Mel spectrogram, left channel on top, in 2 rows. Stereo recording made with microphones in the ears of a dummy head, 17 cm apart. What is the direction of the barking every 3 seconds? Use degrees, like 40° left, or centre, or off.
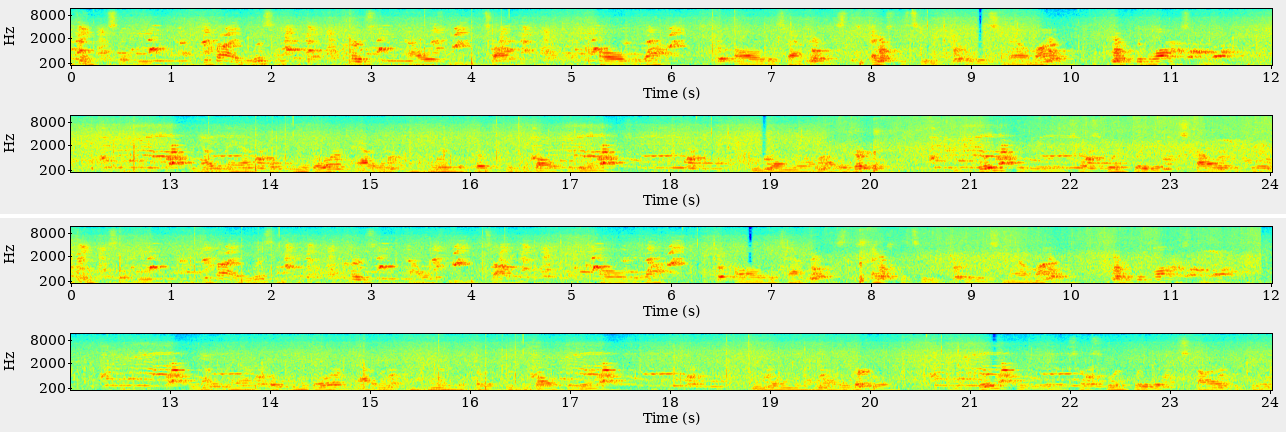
20° left, 10° right, 10° left, 30° left, 30° left, 30° left, 30° left, 30° left.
